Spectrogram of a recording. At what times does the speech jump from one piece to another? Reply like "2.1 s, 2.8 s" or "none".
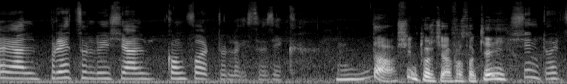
none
